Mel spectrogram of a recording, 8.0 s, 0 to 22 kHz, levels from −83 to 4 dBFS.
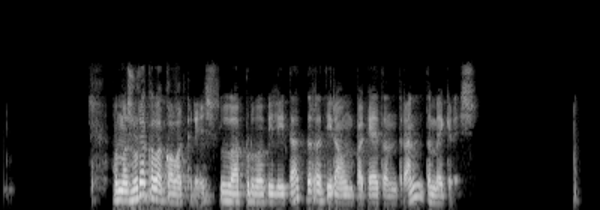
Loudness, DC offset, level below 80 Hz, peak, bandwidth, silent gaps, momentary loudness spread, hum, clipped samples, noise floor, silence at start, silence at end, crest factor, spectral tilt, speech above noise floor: -17 LUFS; under 0.1%; -56 dBFS; -2 dBFS; 7.2 kHz; 6.93-6.99 s, 7.33-7.37 s; 12 LU; none; under 0.1%; under -90 dBFS; 1.2 s; 0.35 s; 16 dB; -7 dB/octave; over 74 dB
